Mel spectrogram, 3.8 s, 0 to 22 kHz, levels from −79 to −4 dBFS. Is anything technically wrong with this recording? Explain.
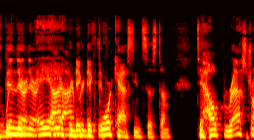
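Yes. From the start to 1.6 s, a doubled audio track: a second copy, about 5 dB quieter, trails roughly 150 ms behind, likely from a slower capture path. Unlike echo, it has no decay or room colour and stops abruptly.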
